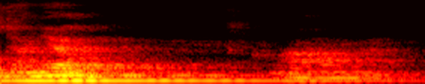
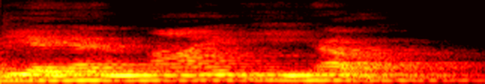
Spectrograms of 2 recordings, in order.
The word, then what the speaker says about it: Daniel: So my name, D-A-N-I-E-L, Daniel. But how I pronounce it with my accent, Daniel. It's almost like it was Y-U-L, D-A-N-U-L, Daniel.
